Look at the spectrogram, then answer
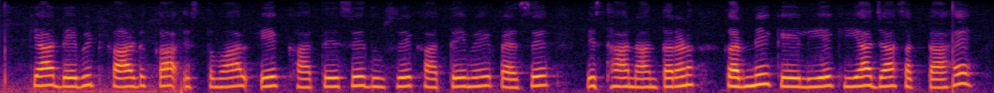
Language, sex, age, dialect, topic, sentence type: Hindi, female, 18-24, Awadhi Bundeli, banking, question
